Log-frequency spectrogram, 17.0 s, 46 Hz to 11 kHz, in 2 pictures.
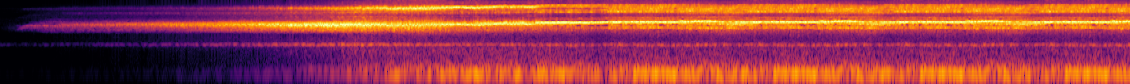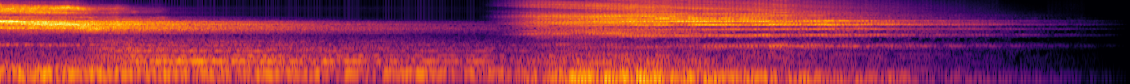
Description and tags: Jump-Scare 3
Remix of sound effects to provide a jump scare for a Halloween prop
loud, animatronic, jump-scare, prop, scream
